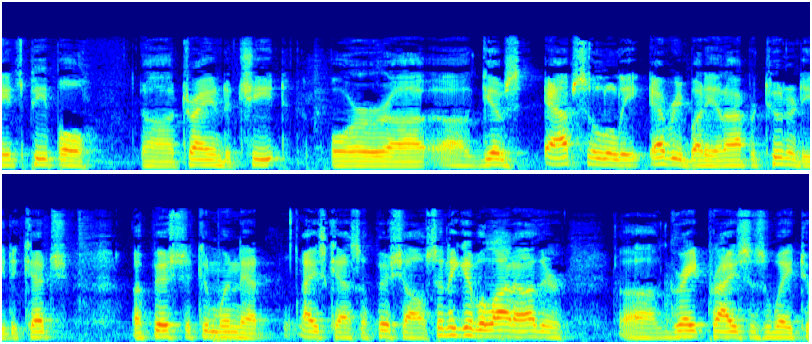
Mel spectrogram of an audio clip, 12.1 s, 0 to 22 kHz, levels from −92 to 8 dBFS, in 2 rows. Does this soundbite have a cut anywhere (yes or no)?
yes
